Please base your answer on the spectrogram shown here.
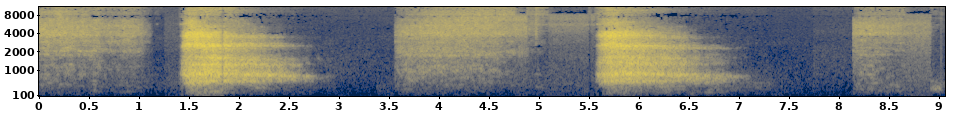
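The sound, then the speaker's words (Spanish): Slow, deep breathing during a guided relaxation, taken three times: soft hissing inhales alternate with loud, rushing exhales that swell and then fade, with no talk over them. “respiro profundamente tres veces”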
